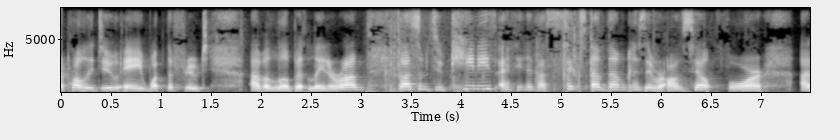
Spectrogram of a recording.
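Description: A woman's voice: mid-range voice, a little hiss or hum. A woman in her thirties from Canada, chatting in an upbeat way in her home kitchen as she shows her groceries. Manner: chatty and upbeat, lots of "um" and "I mean". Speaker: vlogger showing a grocery haul. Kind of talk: casual chat.

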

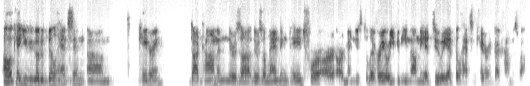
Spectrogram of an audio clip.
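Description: A man giving a casual cooking demo as a chef over a video call, talking informally and haltingly as he thinks aloud. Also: medium pitch, fairly even intonation. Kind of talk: casual live cooking demo, question and answer. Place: home kitchen on a live video call. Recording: muffled dry online video-call sound.

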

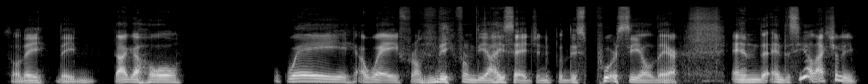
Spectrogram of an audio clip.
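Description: Middle-aged male podcast co-host, gravelly and fairly deep, rambling conversational explainer. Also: animated, a little slow, darkish tone, dry recording, studio quality. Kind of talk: casual explanatory chat. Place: small room at home, on a video call. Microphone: close microphone, headphones.

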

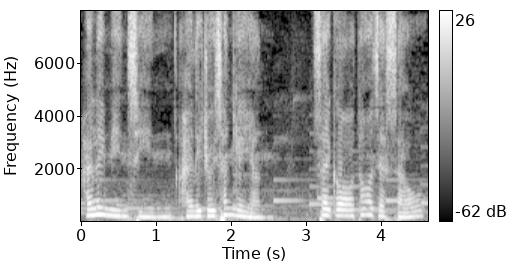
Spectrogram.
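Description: A woman playing a gentle, downcast young woman with amnesia in an audio drama. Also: medium pitch, a little slow, faint music behind, close to an everyday voice. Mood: sad, frustrated.

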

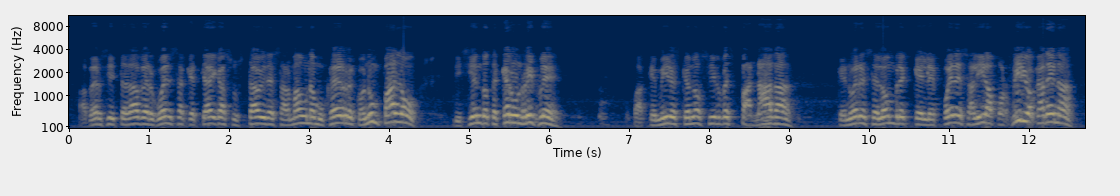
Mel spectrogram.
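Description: Proud, menacing Mexican bandit. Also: male voice, sits high, normal speed, a little mellow. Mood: scornful, commanding. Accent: northern Mexican. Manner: menacing, taunting, commanding. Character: proud, vengeful male bandit of rural Mexico. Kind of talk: old Mexican radio drama acting.

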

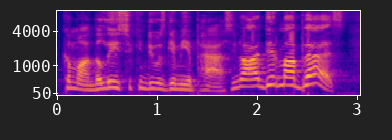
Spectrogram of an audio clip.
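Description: A man's voice: fairly high pitch, big pitch swings, quick pace, pushed and bright. A man voicing a sheepish, laid-back old village leader who stammers excuses in slangy bro talk.

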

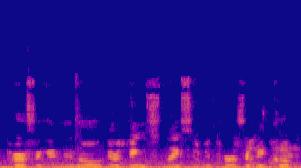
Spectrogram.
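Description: A man's voice: medium pitch, fairly even intonation, fairly quick. A middle-aged man casually reviewing dishes at an outdoor restaurant, enthusiastically describing each plate. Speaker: food reviewer. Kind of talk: casual food vlog narration. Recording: loud outdoor traffic noise.

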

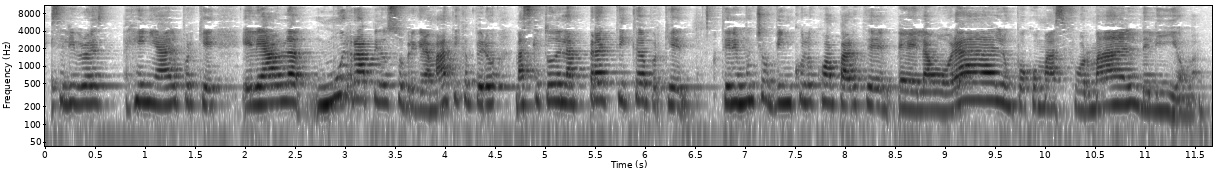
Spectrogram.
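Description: A woman's voice: fairly high pitch, normal speed, hardly any pauses. A young woman from Brazil, speaking with a Brazilian Portuguese accent, explains language-learning tips in a chatty, casual vlog with many "eh" fillers. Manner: chatty, explains with hand gestures, frequent "eh" fillers. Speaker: language vlogger. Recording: echoey room.

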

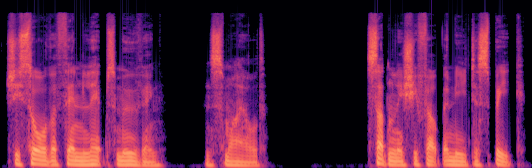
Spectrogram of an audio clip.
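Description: A man narrating a classic novel in a measured, unhurried way. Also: low-pitched, steady tone, darkish tone, no room sound, clean studio sound. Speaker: audiobook reader. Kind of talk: scripted narration.

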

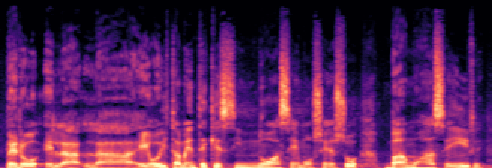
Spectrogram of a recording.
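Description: A man's voice: on the high side, expressive, normal speed, long reverb tail. A man in his forties, from Cuba, a scientist speaking on a studio panel, gesturing and restarting his phrases often. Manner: gestures a lot, many restarts and fillers. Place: television studio. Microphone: small lapel mic.

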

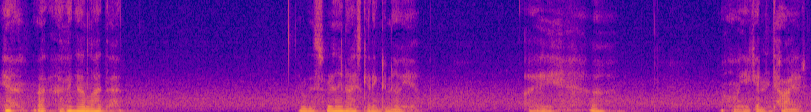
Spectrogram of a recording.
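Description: A man as a shy, stammering, slow-spoken incubus. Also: fairly high pitch, fairly even intonation, poor audio. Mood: shy, sleepy calm. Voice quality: soft, often slipping into breathy whispers. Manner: hesitant, stammering, bashful. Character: shy, awkward, gentle young male incubus demon. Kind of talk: ASMR roleplay. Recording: noticeable background noise.

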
